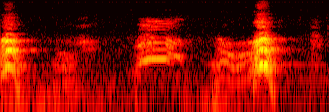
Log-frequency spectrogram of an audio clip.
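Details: A domestic dog gives short, harmonic barks in a back-and-forth exchange with a barking fox; hounds join in halfway through as the owner tries to control him.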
